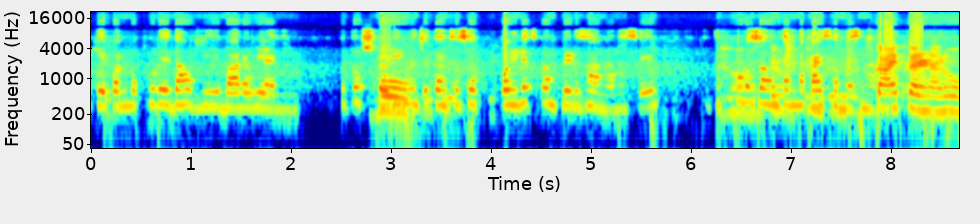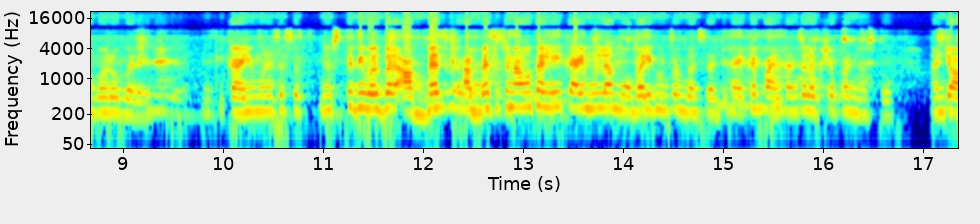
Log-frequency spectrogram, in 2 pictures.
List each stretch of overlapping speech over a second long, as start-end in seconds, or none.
none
